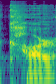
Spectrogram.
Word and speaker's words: char: the variable would be a car or char depend on how you want to pronounce it I've both either ways fine it's gonna be one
